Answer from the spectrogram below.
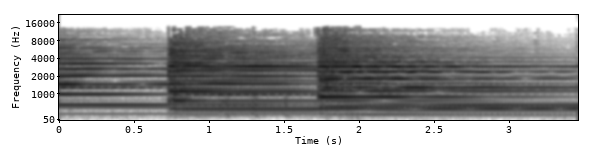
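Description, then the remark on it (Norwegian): A clock bell strikes quarter past the hour with two loud, ringing chimes about a second apart, each leaving a long, rich metallic hum that lingers and overlaps. No one speaks. “Nå er klokken kvart over.”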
